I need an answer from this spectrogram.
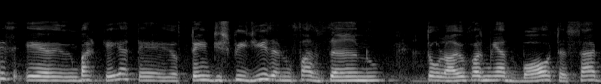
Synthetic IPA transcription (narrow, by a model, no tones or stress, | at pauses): sewewẽmbaɾkejat̪ɛewt̪ẽɲʊd̪ispid͡ʒid̪ɐnɐ̃fazɐ̃nʊ | t̪olaewkaɐzmĩɲɐzbɔlt̪ɐssabɪ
